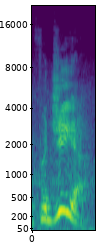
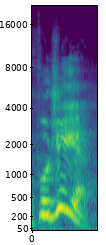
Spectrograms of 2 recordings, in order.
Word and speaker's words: Fujiya: and he's talking about a plier company vegea right virginia vegeta say it again vegeta fujiya that's right well the good news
